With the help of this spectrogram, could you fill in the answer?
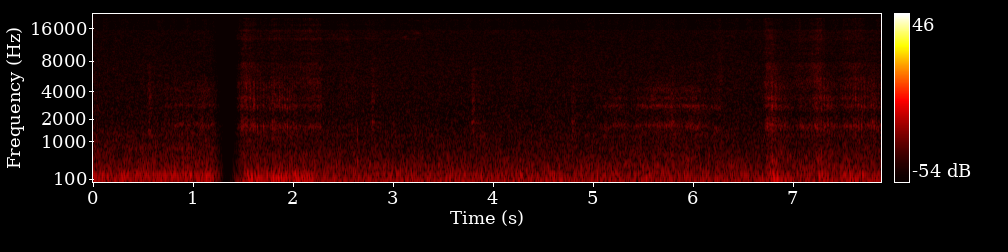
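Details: Rescued pit bull puppy Angel snoring in a happy dream, with two rough, breathy snores about five seconds apart and a brief sharp dropout between them, against a constant low background drone.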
